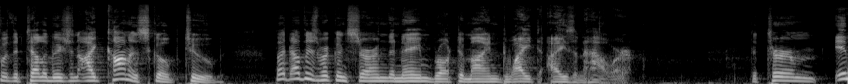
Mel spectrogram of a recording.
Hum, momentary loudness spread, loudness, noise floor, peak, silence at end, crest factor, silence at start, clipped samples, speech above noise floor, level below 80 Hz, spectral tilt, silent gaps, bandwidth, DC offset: none; 12 LU; -23 LUFS; -53 dBFS; -6 dBFS; 0 s; 18 dB; 0 s; under 0.1%; 30 dB; -48 dBFS; -6 dB/octave; none; 17.5 kHz; under 0.1%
